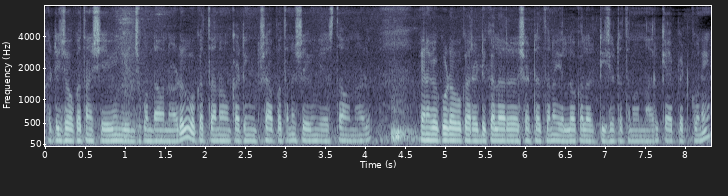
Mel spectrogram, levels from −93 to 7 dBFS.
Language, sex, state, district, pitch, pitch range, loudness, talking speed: Telugu, male, Andhra Pradesh, Sri Satya Sai, 120 Hz, 120-125 Hz, -18 LUFS, 215 wpm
